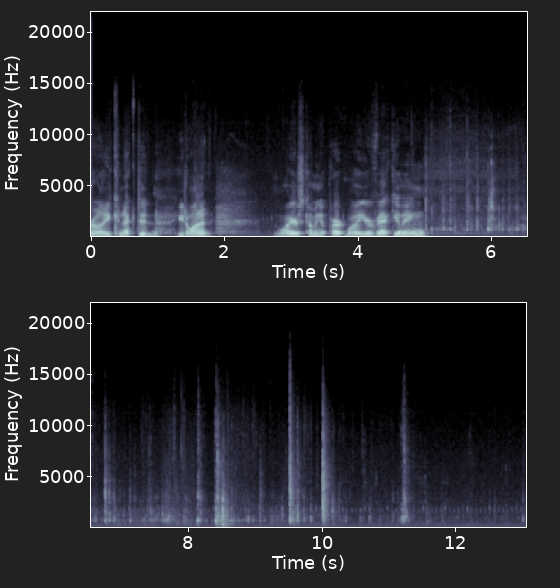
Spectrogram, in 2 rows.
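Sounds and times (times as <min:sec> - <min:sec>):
faint steady hum: 0:00.0 - 0:13.0
clicks of plastic wire nuts: 0:05.0 - 0:11.6.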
